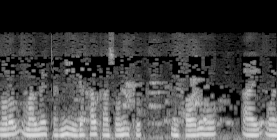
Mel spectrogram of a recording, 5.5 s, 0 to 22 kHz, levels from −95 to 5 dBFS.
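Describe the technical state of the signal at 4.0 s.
At 4.0 s the speech carries heavy AAC compression damage, present throughout the clip. Nothing reaches above about 8.3 kHz, so the top of the spectrum is simply missing. The coder is likely AAC-LC at a very low bitrate, consistent with something near 16 kbps. It quantises each frame's frequency lines coarsely and drops detail it judges inaudible. The result sounds dull and smeared, with a warbling, fizzy edge on sibilants and held sounds.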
